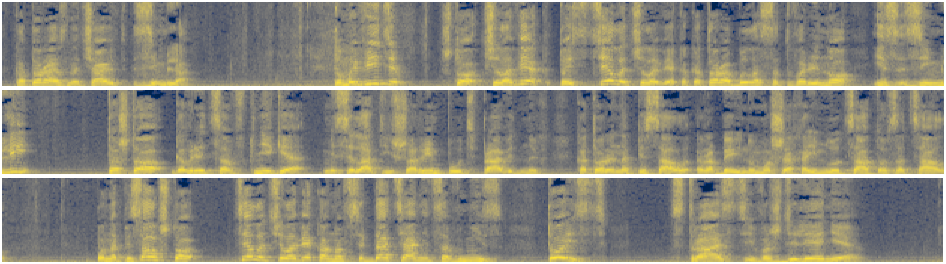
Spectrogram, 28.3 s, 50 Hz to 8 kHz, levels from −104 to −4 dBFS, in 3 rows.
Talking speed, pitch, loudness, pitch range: 100 wpm, 180 Hz, -14 LUFS, 150-215 Hz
